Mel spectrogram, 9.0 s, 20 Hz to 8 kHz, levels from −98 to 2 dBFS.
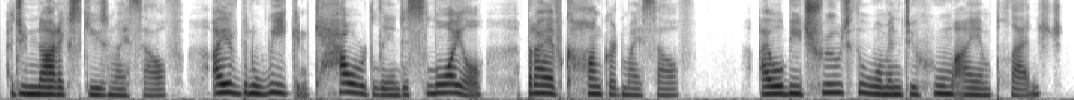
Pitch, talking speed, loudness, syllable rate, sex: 215 Hz, 190 wpm, -18 LUFS, 5.4 syllables/s, female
